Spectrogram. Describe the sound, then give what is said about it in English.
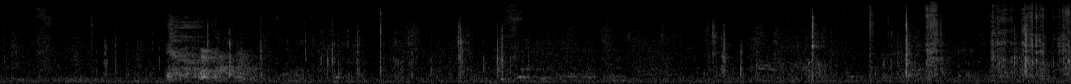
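Paper is torn as a sheet is ripped off and then torn in half. Faint crinkling, rustling and tearing bursts are scattered irregularly throughout. “Would you tear this off, please? Tear this off. And then tear this in half.”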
